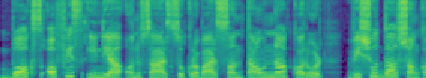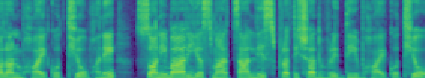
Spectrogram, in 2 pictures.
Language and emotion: Nepali, neutral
